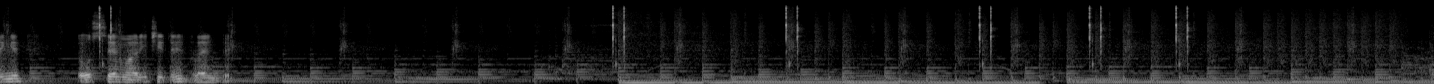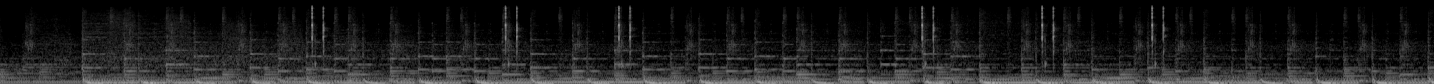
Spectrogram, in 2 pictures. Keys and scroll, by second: 0.0 ctrl+c, 2.6 ctrl+v, 4.5 ctrl+z, 10.6 ctrl+c, 12.8 ctrl+v, 26.5 ctrl+c, 26.8 ctrl+v.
